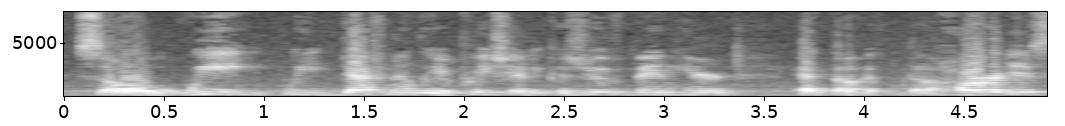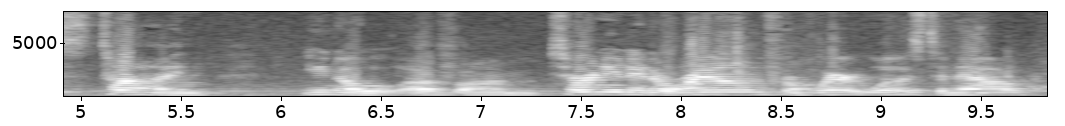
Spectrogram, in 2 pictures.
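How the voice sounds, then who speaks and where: A woman's voice: mid-range voice, fairly even intonation, measured pace, creaky, slight background noise. A woman board member paying tribute to a colleague at a school board meeting. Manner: warm tribute, laughing between phrases. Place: meeting room. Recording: echoey room mic from far off.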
